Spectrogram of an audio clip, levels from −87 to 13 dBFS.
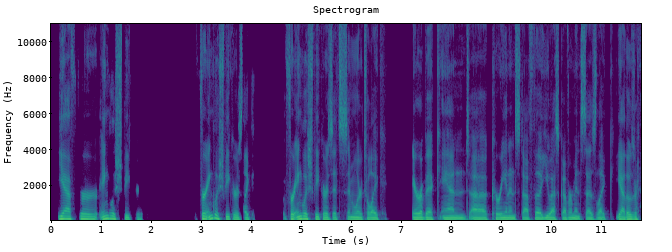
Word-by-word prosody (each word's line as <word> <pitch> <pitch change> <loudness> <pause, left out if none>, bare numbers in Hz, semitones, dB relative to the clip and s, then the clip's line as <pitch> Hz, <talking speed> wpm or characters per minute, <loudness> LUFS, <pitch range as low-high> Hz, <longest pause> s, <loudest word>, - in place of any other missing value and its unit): Yeah, 145 -1 +4
for 130 -3 +1
English 145 0 +2
speaker 100 -2 -5 1.1
for 150 - +4
English 150 +3 +2
speakers, 120 -5 -1
like, 100 -1 -4 0.6
for 130 - +2
English 140 +2 +3
speakers, 115 -5 0
it's 110 -1 -4
similar 115 -3 0
to, 100 0 -4
like, 95 -2 -1 0.5
Arabic 105 -3 +2
and, 95 -2 0
uh, 95 0 +1
Korean 105 0 +1
and 95 -2 +1
stuff. 95 -1 -4
The 95 -2 +1
US 95 -1 +1
government 95 -3 -1
says 95 -1 -3
like 95 -2 -4
yeah, 125 -2 +1
those 120 +1 +2
are 115 - +1
105 Hz, 145 wpm, -23 LUFS, 95-125 Hz, 1.1 s, Yeah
